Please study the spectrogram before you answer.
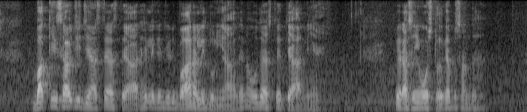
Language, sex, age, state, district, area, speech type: Dogri, male, 45-60, Jammu and Kashmir, Reasi, urban, spontaneous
